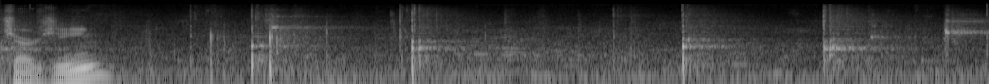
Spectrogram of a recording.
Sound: ball bouncing

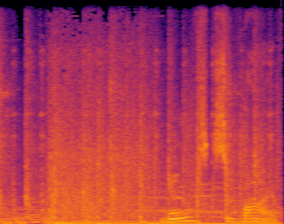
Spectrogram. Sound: water splashing

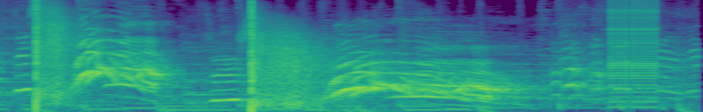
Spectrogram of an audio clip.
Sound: pop; screaming; slow motion pop; laughing; buzzer

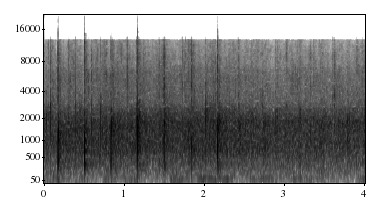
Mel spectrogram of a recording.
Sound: applause

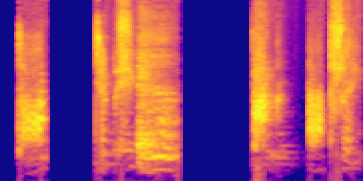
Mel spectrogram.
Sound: guardian’s cough in the ground

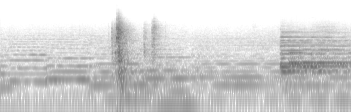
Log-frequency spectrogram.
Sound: door opens

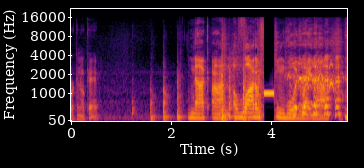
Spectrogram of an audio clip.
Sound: knocking on desk; beeping

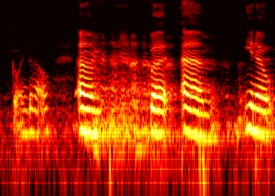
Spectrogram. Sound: audience laughing

